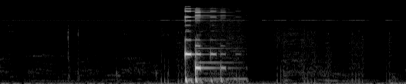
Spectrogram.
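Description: A single short beep-like chime about two seconds in, sharp at the start and fading within about half a second.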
